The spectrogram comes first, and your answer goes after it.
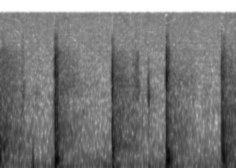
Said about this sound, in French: Elle entend la porte d'entrée qui s'ouvre. Des pas dans le couloir.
